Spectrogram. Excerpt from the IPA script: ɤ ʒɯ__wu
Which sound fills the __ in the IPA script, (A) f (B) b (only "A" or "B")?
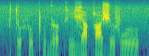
A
